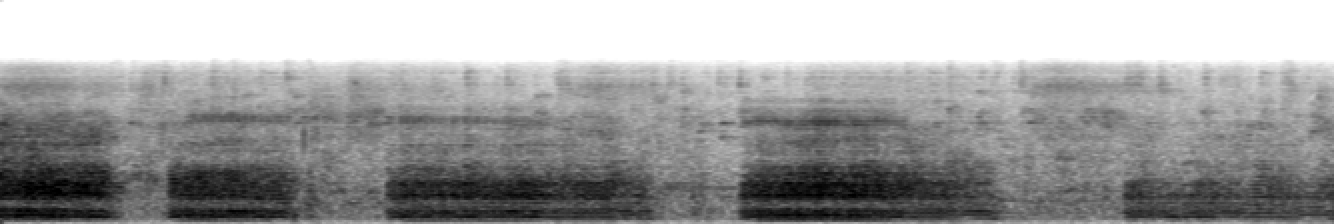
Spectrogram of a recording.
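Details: Whippet producing long, sustained rough growls indoors, each lasting one to two seconds with brief breaths between, five or six bouts in a row, some louder and harsher than others.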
